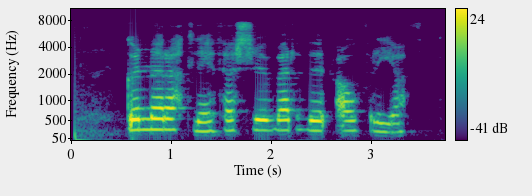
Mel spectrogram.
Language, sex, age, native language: Icelandic, female, 10, Icelandic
